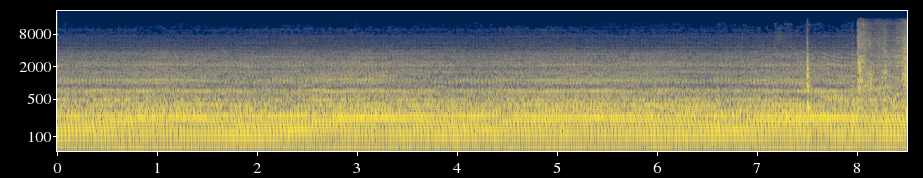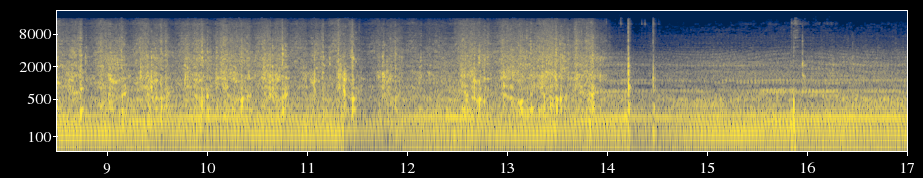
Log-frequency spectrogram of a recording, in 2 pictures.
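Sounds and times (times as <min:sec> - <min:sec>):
engine running: 0:00.0 - 0:17.0
shovel scraping concrete mix: 0:08.0 - 0:14.4.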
